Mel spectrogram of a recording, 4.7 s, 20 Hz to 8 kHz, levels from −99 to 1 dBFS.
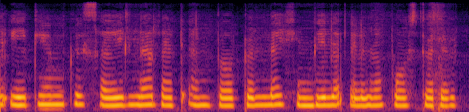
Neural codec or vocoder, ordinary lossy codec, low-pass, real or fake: codec, 44.1 kHz, 2.6 kbps, SNAC; none; 7.2 kHz; fake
